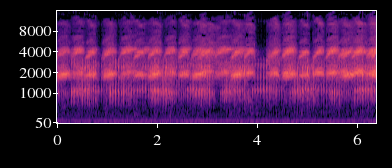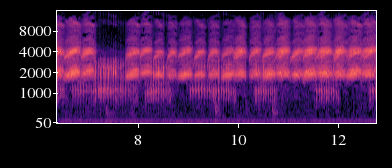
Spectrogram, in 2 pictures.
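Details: Frogs on Amami Island, listed as ornate narrow-mouthed frogs and Hallowell's tree frogs, call in a dense chorus of rapid, rasping pulses repeated several times a second; a brown hawk owl is also listed.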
